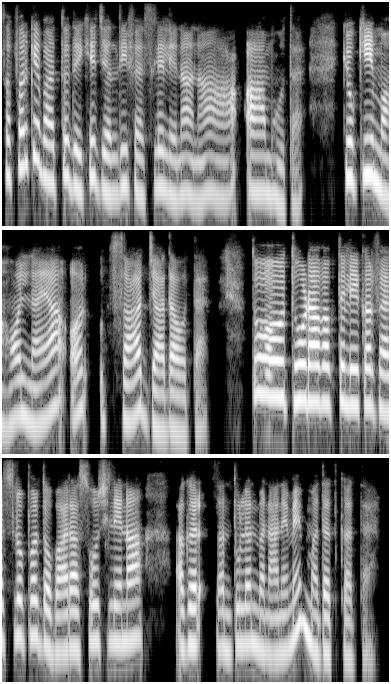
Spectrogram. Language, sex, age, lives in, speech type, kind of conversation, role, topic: Hindi, female, 35-39, India, read, expert-assistant, expert, क्या यात्राएँ करने से रोज़मर्रा की ज़िंदगी के बड़े फैसले लेना आसान हो जाता है?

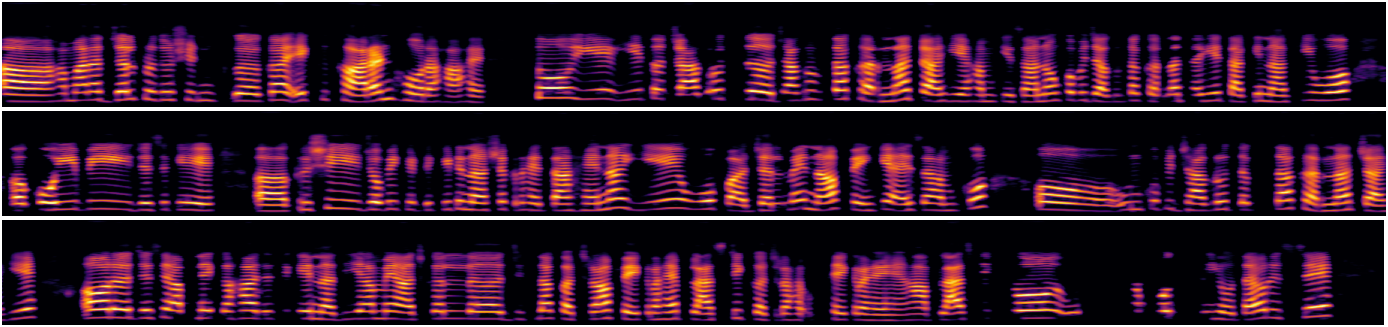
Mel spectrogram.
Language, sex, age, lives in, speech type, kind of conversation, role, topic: Hindi, female, 40-44, India, conversation, unstructured, none, क्या जल प्रदूषण हमारे स्वास्थ्य को प्रभावित करता है?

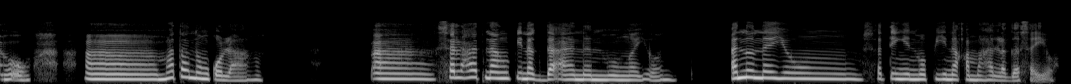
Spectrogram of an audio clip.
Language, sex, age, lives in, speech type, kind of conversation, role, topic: Filipino, female, 40-44, Philippines, conversation, advice, advisor, Paano ko malalaman kung ano ang sarili kong sukatan ng tagumpay?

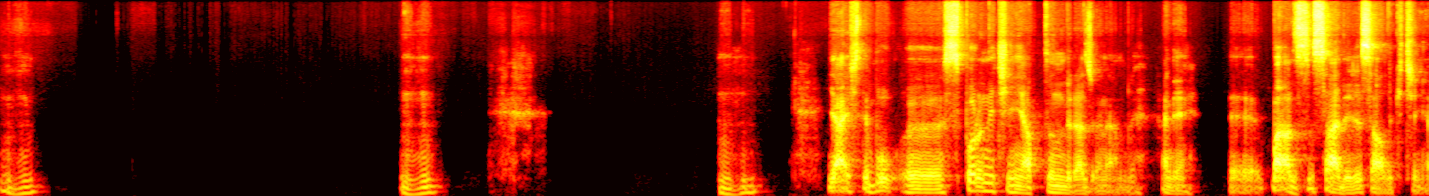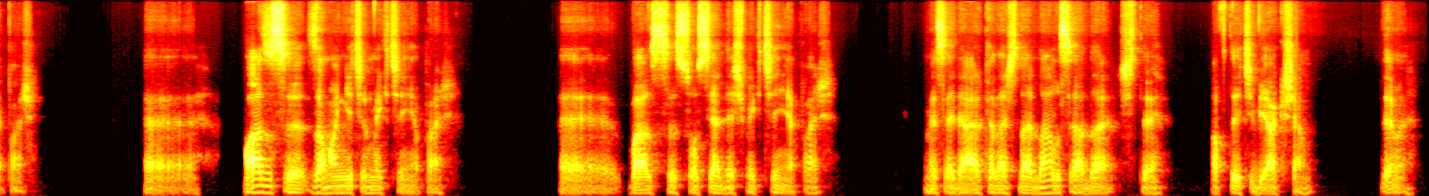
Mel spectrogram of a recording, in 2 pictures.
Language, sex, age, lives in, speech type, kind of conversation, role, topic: Turkish, male, 50-54, United States, conversation, unstructured, none, Hangi sporu yapmak seni en çok mutlu ediyor?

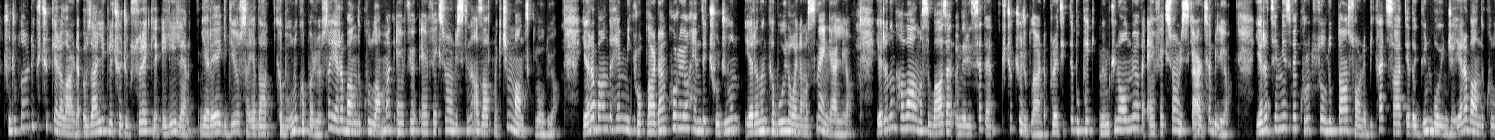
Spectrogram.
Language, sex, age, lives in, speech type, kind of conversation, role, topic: Turkish, female, 25-29, Germany, read, expert-assistant, expert, Evde çocuklara acil müdahalede nelere dikkat etmeli miyiz?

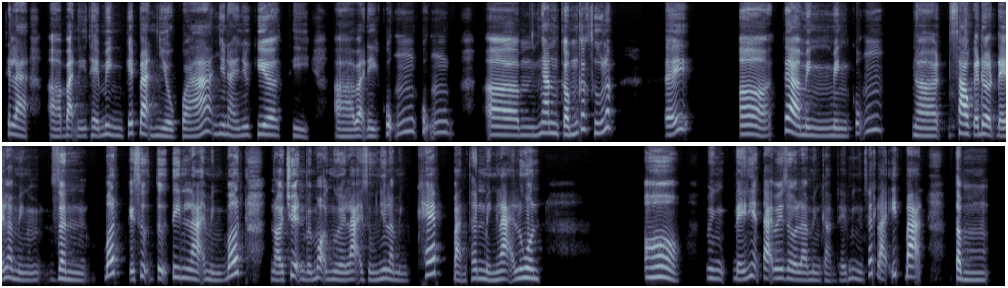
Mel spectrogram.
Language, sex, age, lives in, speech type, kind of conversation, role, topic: Vietnamese, male, 20-24, Vietnam, conversation, podcast, guest, Làm sao để tự tin trong những tình huống xã hội mới?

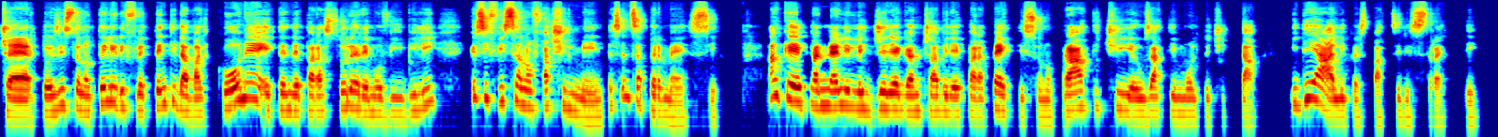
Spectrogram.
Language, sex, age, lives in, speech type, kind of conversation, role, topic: Italian, female, 55-59, Italy, read, expert-assistant, expert, Come potremmo rendere le nostre città più fresche d'estate senza consumare troppa energia?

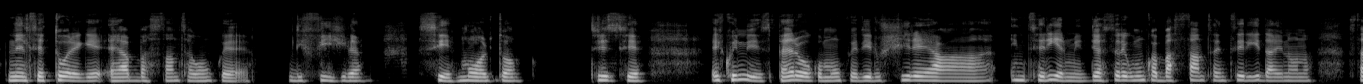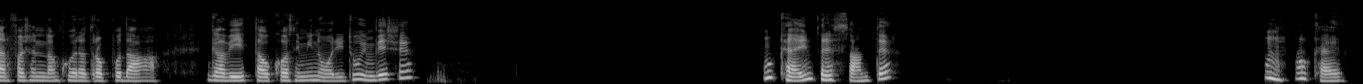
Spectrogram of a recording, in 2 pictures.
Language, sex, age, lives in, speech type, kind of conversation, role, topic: Italian, female, 20-24, Italy, conversation, unstructured, none, Come ti immagini la tua carriera tra cinque anni?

